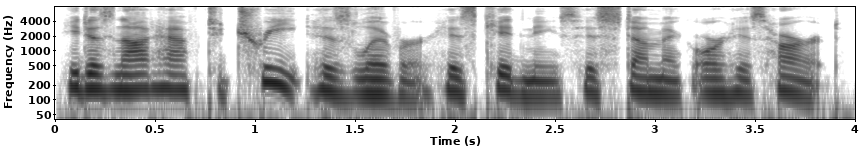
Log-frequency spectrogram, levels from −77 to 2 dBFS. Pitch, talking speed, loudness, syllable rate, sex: 145 Hz, 225 wpm, -18 LUFS, 4.6 syllables/s, female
